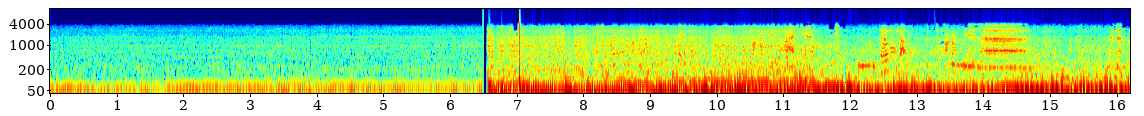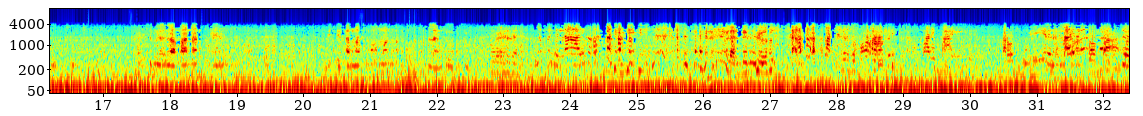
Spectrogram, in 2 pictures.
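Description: Ambulance engine and road rumble inside the cab, which jumps sharply louder about six and a half seconds in, with indistinct voices talking over it for the second half.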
